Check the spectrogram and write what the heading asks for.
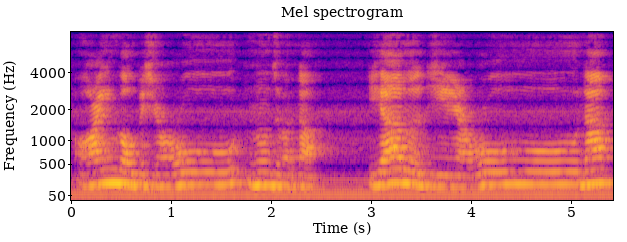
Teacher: عین کو جب واو سے ملائیں گے یہاں ایک الف کی مقدار لمبا کریں گے. عین واو پیش عو، نون زبر نا، یرجعون.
